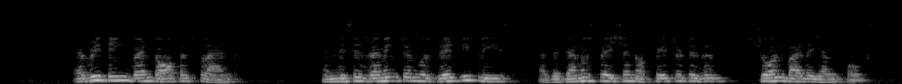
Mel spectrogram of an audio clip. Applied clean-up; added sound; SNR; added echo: none; none; none; reverberation time 0.3 s.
